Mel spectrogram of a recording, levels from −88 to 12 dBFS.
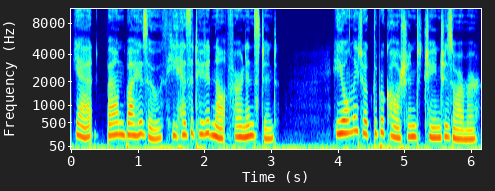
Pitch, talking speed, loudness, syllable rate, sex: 220 Hz, 195 wpm, -16 LUFS, 5.3 syllables/s, female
